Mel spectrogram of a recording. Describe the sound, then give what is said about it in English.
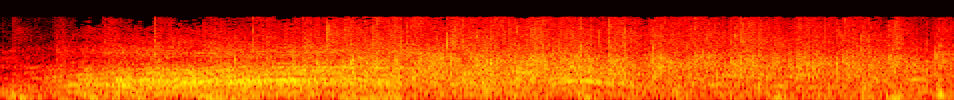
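A live audience reacts loudly, a low groaning boo from the crowd blending into sustained, dense clapping and cheering that stays strong for several seconds. “I love the booing into applause.”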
